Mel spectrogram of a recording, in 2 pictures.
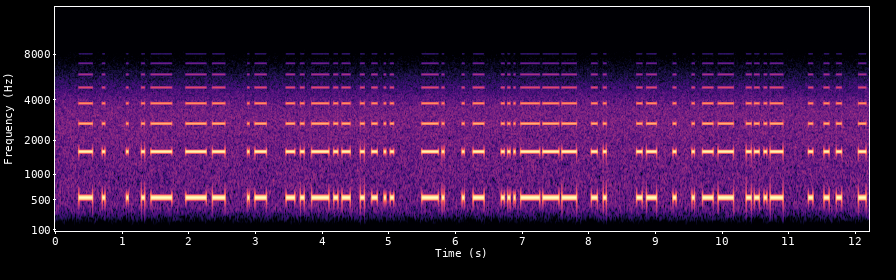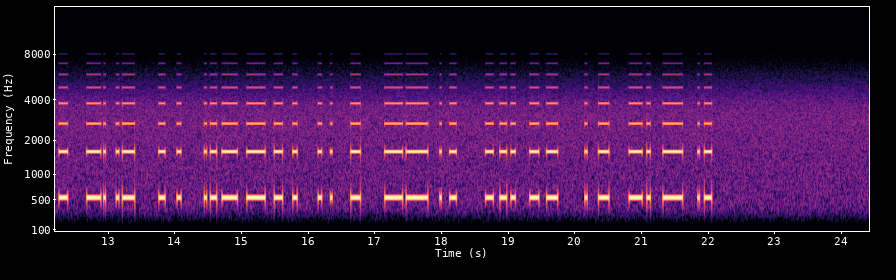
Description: Beeps of irregular length. There is no code.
